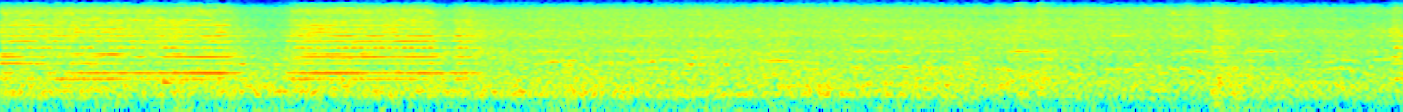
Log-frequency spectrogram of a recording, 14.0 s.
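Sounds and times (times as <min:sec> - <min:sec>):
train horn two-note chord: 0:00.0 - 0:05.0
wagons rumbling on rails: 0:00.0 - 0:14.0.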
